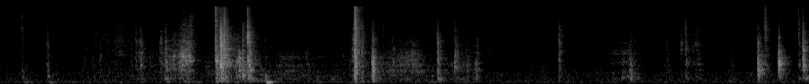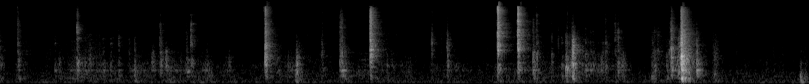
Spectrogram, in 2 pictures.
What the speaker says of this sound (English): So I'm going to die cut all these pieces.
